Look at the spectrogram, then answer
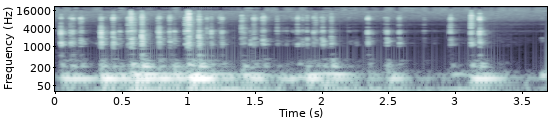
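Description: Typing on a computer keyboard while entering random text in a Canva design: a steady, close run of quick key clicks with occasional louder strokes and brief pauses, no voices.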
